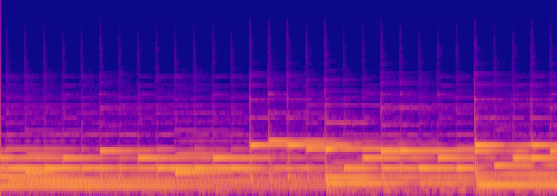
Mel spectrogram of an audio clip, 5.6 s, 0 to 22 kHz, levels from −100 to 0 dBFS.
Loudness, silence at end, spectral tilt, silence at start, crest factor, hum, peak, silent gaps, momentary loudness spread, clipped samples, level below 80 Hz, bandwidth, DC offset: -28 LUFS; 0 s; -11 dB/octave; 0 s; 14 dB; none; -14 dBFS; none; 3 LU; under 0.1%; -58 dBFS; 5.4 kHz; under 0.1%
